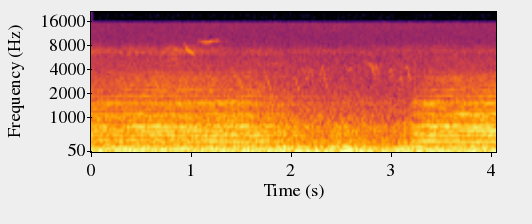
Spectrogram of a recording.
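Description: Multi-chime locomotive air horn of a CSX freight train sounding for a grade crossing: one long blast that stops a little past halfway, then a second long blast starting near the end, over a steady low rumble.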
